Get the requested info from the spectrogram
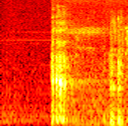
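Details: Monkey; alarm call; warning that an eagle is near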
